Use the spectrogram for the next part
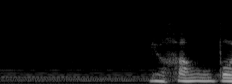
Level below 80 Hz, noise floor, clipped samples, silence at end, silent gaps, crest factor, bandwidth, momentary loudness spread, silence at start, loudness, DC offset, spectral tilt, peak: -78 dBFS; -56 dBFS; under 0.1%; 0 s; none; 16 dB; 7 kHz; 25 LU; 0.3 s; -33 LUFS; under 0.1%; -9.5 dB/octave; -18 dBFS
